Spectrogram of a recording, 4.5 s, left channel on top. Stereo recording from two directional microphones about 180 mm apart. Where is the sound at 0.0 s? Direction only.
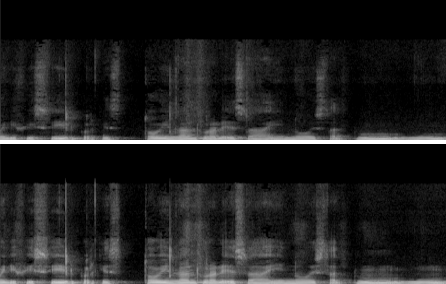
20° right (ahead or behind).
